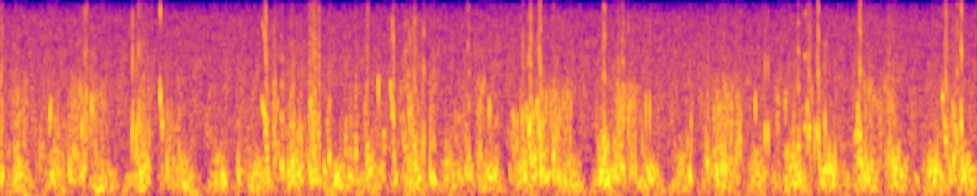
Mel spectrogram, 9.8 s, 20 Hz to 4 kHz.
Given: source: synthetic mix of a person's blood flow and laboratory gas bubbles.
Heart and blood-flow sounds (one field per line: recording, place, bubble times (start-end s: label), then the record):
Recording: Doppler ultrasound of blood flow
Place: precordium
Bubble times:
0.00-0.06 s: bubbles
0.11-0.30 s: bubbles
0.32-1.07 s: bubbles
1.30-1.53 s: bubbles
1.56-1.82 s: bubbles
2.35-2.50 s: bubbles
2.59-3.34 s: bubbles
3.44-3.60 s: bubbles
3.62-4.40 s: bubbles
4.53-5.01 s: bubbles
5.08-5.75 s: bubbles
5.95-6.54 s: bubbles
6.84-6.96 s: bubbles
7.01-7.46 s: bubbles
7.51-7.79 s: bubbles
7.83-8.40 s: bubbles
8.52-8.98 s: bubbles
9.32-9.68 s: bubbles
From the record:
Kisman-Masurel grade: 342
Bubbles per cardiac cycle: rolling drumbeat, 9 or more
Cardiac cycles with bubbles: 100%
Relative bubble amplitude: moderate (0.250 to 0.450)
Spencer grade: 3 (all of the cardiac periods contain showers or single bubble signals, but not dominating or overriding the cardiac motion signals)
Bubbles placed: anywhere in the cardiac cycle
